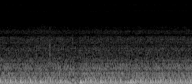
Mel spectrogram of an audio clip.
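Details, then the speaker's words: Mitsubishi Evo 6 with Kaaz clutch-pack LSDs front, mid and rear, after Amsoil LSD treatment and circles: steady low drivetrain drone while turning with no clicking; normal LSD operation. "okay guys it's not clicking anymore that I can really hear so I think I did good"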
